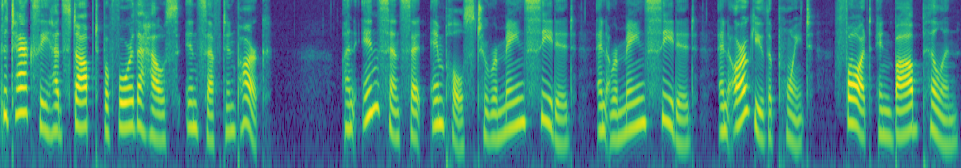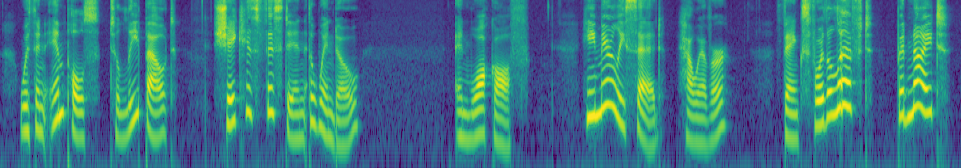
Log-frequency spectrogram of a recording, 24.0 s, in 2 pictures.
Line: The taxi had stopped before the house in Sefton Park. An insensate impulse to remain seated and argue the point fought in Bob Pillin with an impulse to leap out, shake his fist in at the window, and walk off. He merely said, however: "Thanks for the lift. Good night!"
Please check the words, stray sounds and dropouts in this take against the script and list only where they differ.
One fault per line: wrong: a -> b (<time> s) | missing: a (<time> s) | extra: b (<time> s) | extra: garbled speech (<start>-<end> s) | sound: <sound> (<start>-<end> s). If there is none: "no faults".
extra: remain seated and (7.6 s)
missing: at (15.8 s)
